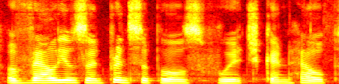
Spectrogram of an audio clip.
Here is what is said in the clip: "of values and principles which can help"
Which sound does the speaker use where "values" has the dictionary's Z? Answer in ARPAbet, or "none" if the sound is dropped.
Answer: Z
